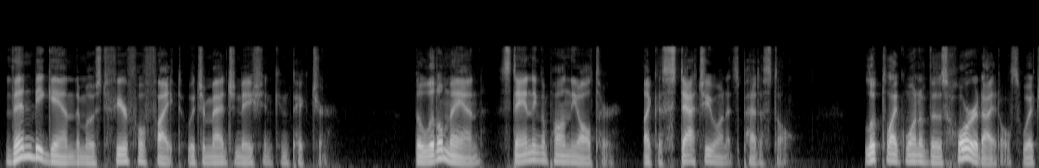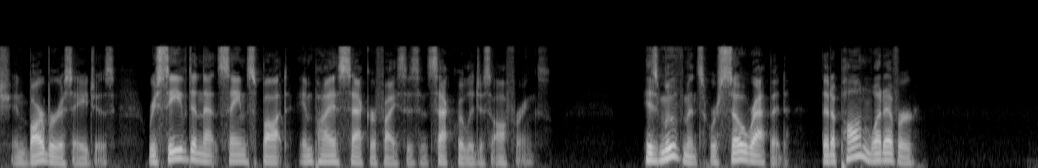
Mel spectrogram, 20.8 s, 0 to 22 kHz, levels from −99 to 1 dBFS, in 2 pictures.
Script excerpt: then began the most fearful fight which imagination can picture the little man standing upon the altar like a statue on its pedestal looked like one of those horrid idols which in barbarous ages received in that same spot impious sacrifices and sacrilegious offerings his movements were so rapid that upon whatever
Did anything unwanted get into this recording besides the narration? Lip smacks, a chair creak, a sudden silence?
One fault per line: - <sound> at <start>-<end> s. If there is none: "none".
none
